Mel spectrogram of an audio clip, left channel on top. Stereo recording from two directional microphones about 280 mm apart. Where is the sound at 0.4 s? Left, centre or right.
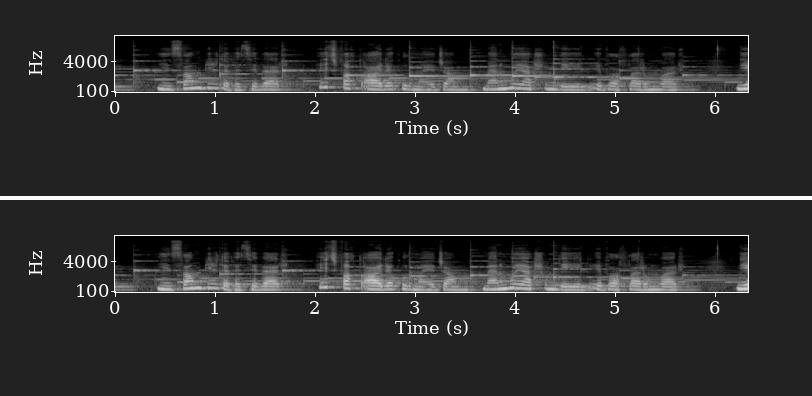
Centre.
